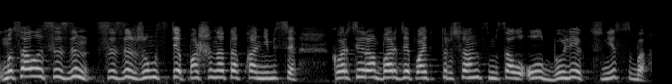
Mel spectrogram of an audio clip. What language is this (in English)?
Kazakh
